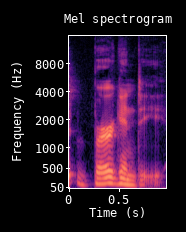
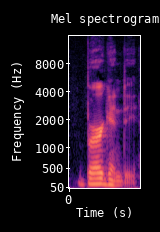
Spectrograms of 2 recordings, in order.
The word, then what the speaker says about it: burgundy: The next color is burgundy. This word has 3 syllables, and the stress is on that first syllable, burgundy.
